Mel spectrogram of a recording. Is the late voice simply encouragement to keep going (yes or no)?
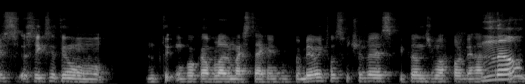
no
